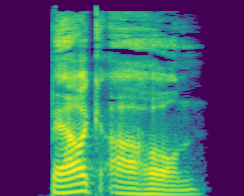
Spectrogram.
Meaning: sycamore
- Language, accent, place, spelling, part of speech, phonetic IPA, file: German, Germany, Berlin, Bergahorn, noun, [ˈbɛʁkʔaːhɔʁn], De-Bergahorn.ogg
